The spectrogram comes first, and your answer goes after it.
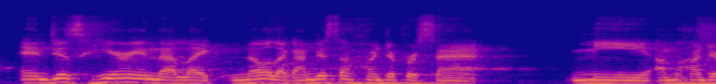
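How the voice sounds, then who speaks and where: The speaker is a man with a Venezuelan accent. His intonation stays fairly even. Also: very even loudness. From Venezuelan-Dominican family. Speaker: meetup participant. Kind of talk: online group discussion.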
